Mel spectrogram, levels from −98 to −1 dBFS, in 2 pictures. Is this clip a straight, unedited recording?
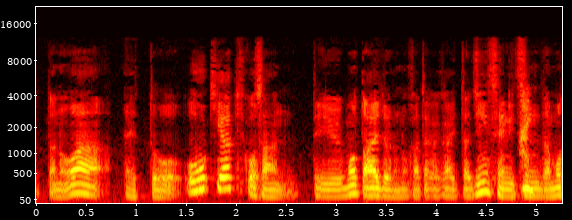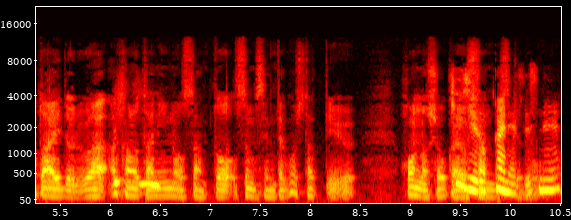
yes; 0 cuts

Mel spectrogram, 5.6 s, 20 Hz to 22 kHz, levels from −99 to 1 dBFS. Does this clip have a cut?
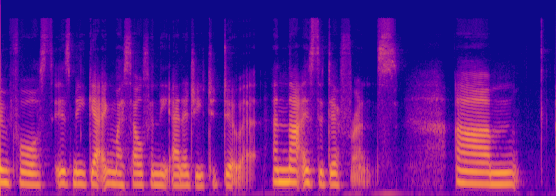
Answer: yes; 1 cut; at 2.6 s

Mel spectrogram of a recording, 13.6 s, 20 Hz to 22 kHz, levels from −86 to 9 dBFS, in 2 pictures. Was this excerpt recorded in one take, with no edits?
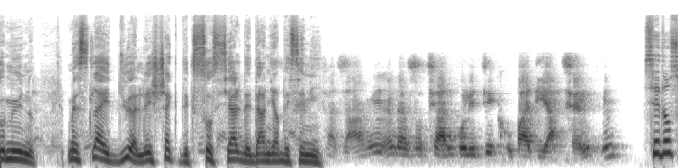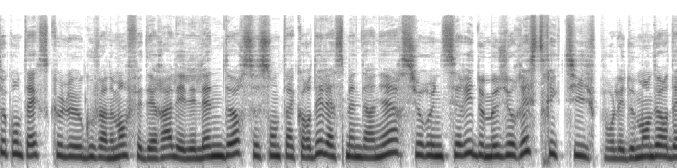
no; 1 cut; at 1.9 s

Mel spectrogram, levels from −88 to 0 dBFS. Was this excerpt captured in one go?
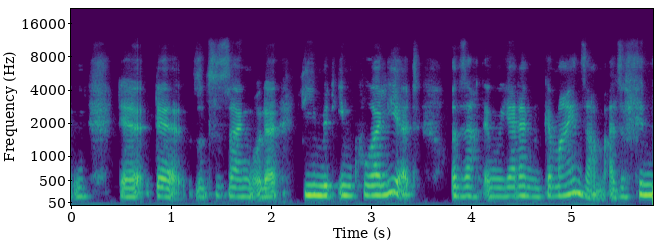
yes; 0 cuts

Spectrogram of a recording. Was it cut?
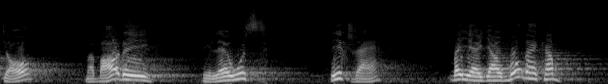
no; 0 cuts

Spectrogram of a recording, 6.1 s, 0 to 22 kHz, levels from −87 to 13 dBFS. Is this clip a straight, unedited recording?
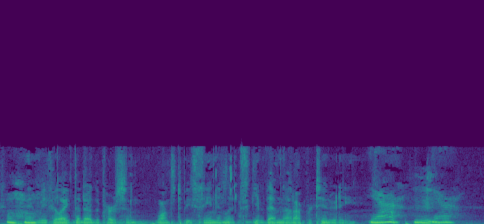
no; 1 cut; at 1.9 s

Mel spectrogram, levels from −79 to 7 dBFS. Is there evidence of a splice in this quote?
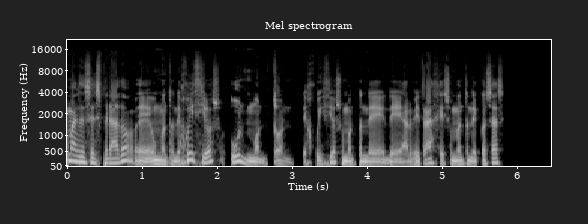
no; 0 cuts

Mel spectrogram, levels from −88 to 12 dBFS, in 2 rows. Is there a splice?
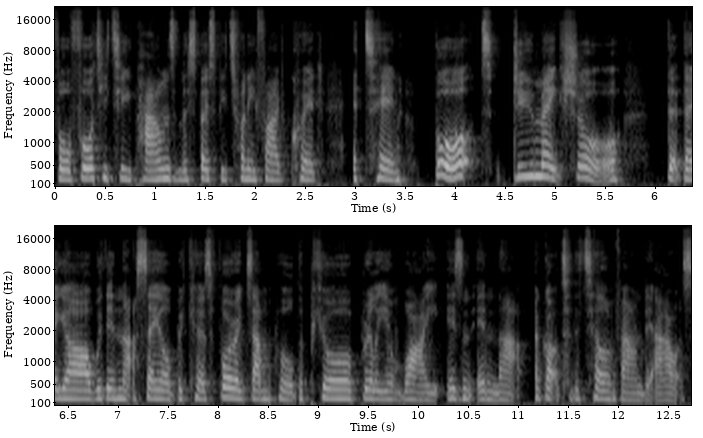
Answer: no; 0 cuts

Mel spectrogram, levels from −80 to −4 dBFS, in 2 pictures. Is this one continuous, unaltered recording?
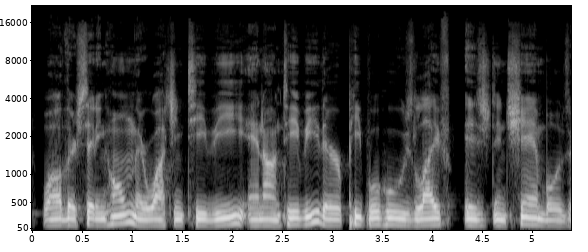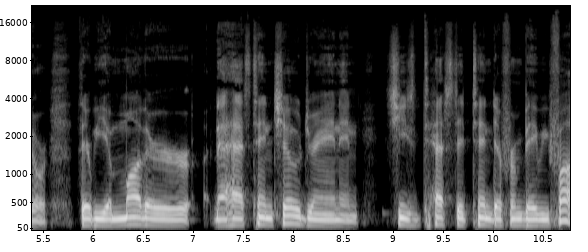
no; 2 cuts; at 4.6 s, 6.0 s

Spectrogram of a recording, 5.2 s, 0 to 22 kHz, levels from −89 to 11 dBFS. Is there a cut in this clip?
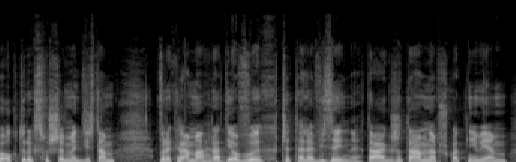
no; 0 cuts

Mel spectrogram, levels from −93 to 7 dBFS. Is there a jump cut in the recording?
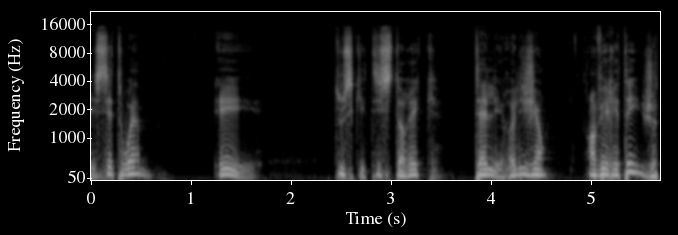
yes; 1 cut; at 3.6 s

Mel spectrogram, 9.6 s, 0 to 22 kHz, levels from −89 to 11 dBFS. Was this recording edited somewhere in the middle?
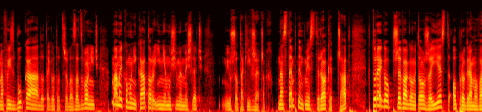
yes; 2 cuts; at 6.1 s, 8.3 s

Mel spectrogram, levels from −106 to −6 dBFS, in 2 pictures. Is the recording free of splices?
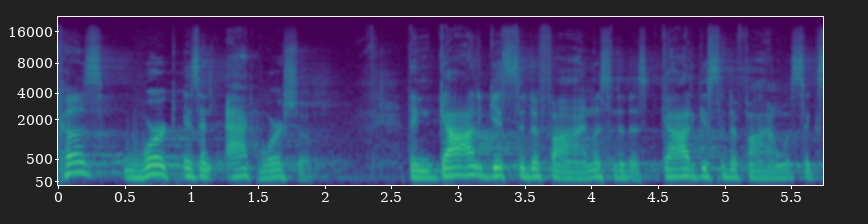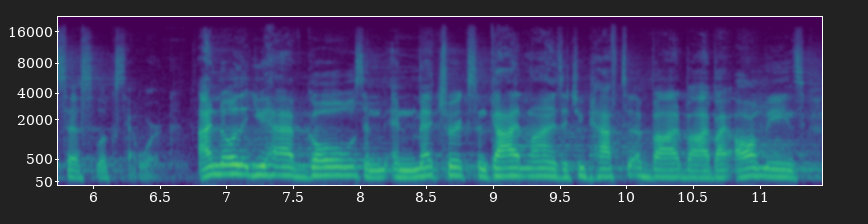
no; 6 cuts; at 1.5 s, 2.2 s, 6.2 s, 6.7 s, 9.0 s, 9.7 s

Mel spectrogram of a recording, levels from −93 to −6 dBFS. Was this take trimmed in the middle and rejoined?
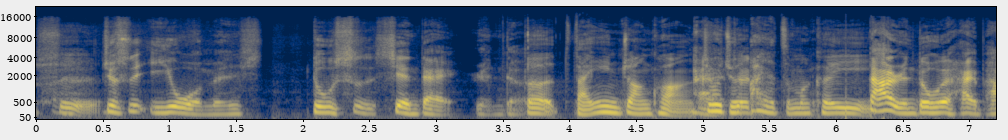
no; 0 cuts

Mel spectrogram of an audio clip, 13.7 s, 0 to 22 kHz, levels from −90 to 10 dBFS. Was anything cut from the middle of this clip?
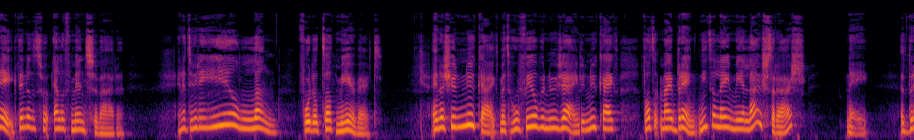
yes; 1 cut; at 8.7 s

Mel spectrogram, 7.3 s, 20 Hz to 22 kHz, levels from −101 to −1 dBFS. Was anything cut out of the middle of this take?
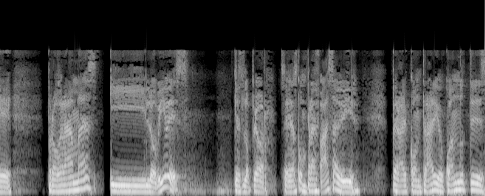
yes; 5 cuts; at 1.5 s, 3.5 s, 4.1 s, 4.5 s, 4.8 s

